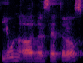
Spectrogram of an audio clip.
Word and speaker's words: Jon Arne Sætherøes: Yeah, so in Norwegian, it's Jon Arne Sætherøes, but you were pretty close.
